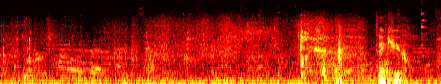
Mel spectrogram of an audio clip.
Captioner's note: indistinct chatter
